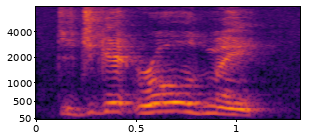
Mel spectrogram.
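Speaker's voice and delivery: put-on a touch of Australian accent, calling out; lightly voiced Aussie stranger calling to a man. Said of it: "A tall Australian called out".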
